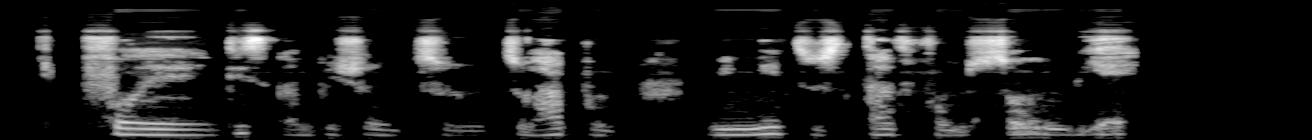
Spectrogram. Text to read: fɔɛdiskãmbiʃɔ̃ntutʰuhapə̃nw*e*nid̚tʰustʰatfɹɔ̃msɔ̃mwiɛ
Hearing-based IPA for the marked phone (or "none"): i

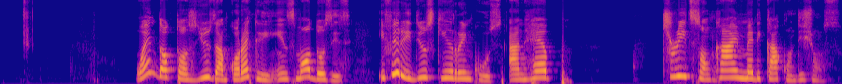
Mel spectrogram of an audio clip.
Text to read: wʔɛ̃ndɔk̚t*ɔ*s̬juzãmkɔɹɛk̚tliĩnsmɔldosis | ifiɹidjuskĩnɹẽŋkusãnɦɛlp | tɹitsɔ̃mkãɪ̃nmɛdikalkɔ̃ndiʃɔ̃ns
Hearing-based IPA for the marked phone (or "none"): ɔ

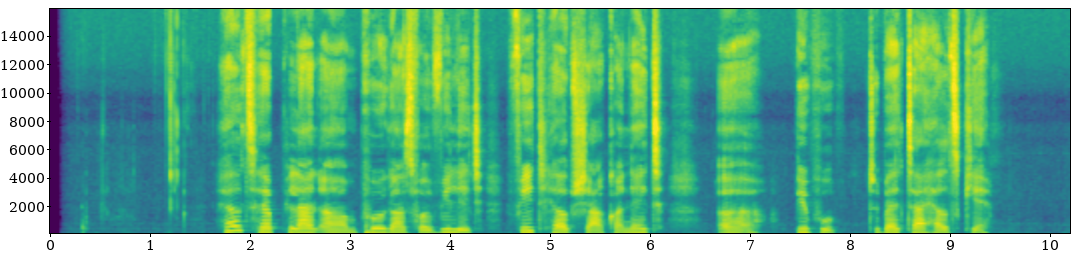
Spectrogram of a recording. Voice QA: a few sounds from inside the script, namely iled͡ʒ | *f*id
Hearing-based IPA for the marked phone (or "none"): f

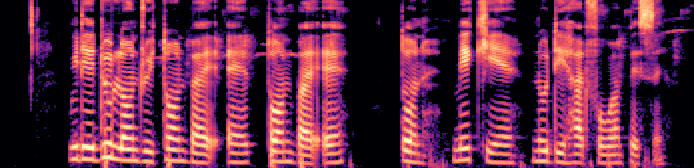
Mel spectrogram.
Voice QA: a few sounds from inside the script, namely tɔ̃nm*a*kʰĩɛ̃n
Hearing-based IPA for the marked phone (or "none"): e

